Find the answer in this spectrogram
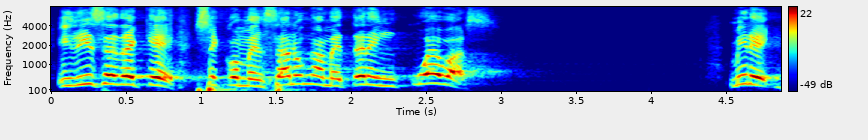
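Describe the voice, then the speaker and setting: A pastor preaches to his congregation in a strikingly high voice for a man. He speaks, stacking up rhetorical questions and repeating his phrases for emphasis. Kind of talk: sermon.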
